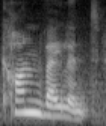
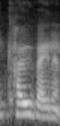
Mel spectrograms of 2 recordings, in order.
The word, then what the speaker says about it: covalent: Quite a lot of you accidentally call it convalent. There is no N in that word. It is definitely covalent, like coconuts, covalent.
